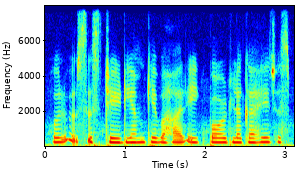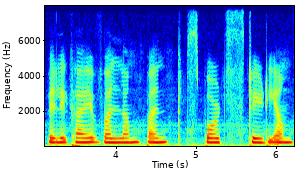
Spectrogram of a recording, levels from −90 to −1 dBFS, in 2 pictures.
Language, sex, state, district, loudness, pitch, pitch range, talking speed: Hindi, female, Uttar Pradesh, Etah, -16 LUFS, 240 Hz, 235-245 Hz, 175 wpm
